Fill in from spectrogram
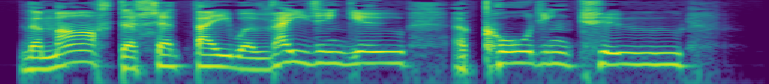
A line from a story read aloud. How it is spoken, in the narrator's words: Albert sneered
